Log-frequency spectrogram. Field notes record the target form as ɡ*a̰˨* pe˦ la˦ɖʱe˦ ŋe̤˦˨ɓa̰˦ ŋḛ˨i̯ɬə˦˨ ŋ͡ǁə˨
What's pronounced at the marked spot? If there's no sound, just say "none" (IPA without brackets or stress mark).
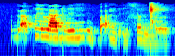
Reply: a̰˦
